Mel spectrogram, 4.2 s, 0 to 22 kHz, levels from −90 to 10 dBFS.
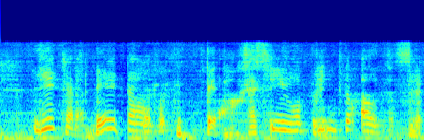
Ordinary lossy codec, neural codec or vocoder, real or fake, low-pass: none; codec, 24 kHz, 1 kbps, SNAC; fake; 7.2 kHz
